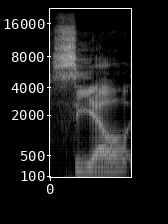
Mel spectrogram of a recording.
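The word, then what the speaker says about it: Ciel: but I think that you mispronounced the little girl scientist's name. There's a Seal. good chance. CL, isn't it? I believe. I think Carlisle says CL. I have always said Seal, and I'm not going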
